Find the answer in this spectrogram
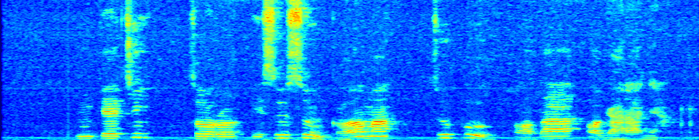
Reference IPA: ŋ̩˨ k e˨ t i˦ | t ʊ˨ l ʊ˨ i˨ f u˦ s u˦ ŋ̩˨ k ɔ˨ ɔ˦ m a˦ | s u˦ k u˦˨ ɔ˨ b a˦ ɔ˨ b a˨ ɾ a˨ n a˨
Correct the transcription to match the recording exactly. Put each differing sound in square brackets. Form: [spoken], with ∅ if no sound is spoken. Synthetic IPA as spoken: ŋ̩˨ k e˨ [t͡ʃ] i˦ | t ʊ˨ [ɾ] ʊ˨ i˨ [s] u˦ s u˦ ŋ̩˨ k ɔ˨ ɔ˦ m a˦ | [t] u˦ [p] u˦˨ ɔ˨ b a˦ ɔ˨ [ɡ] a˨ ɾ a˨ [ɲ] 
